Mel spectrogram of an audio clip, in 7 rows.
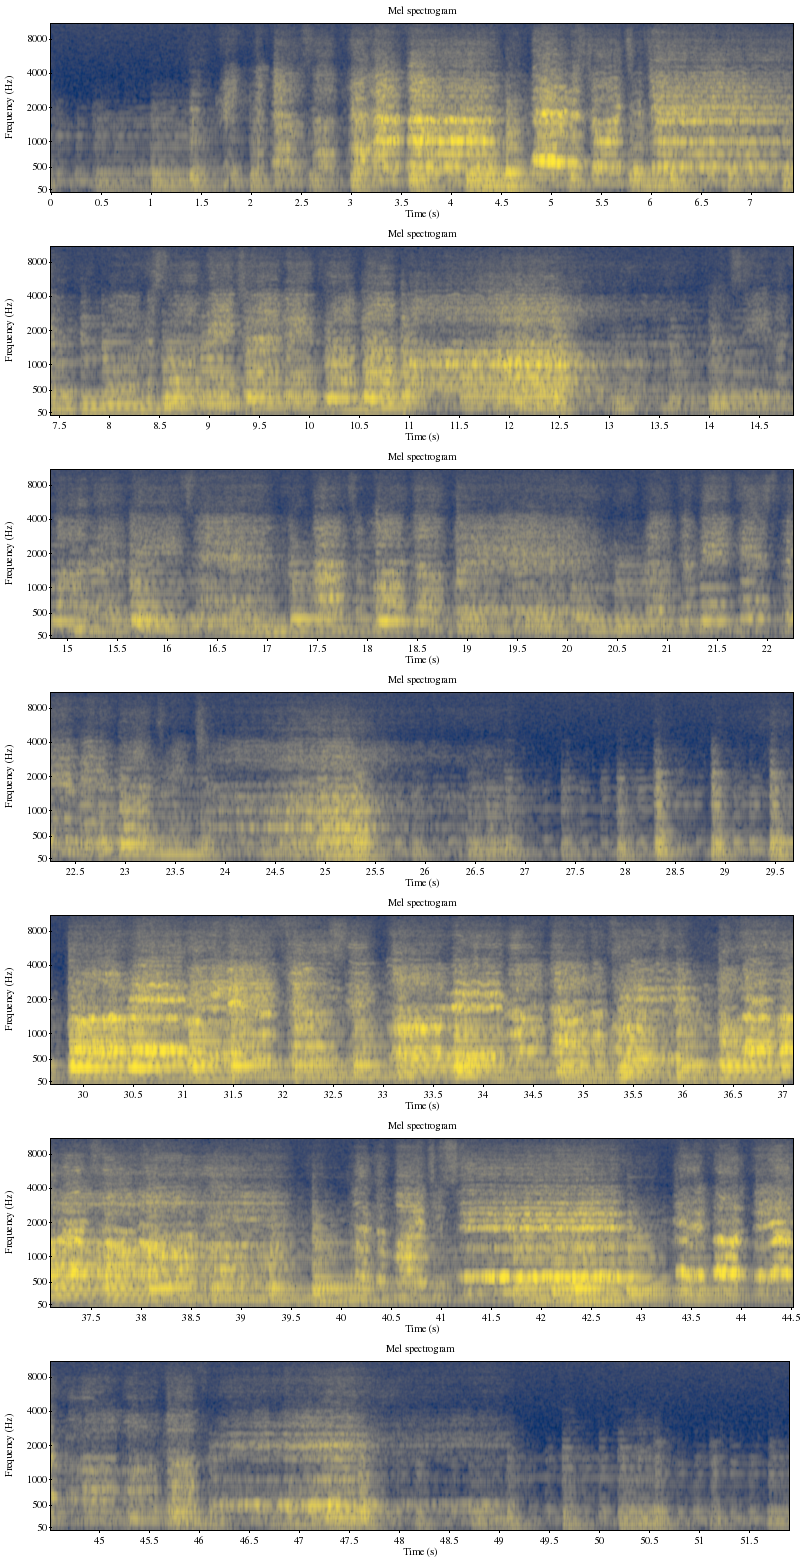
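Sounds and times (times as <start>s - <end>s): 
chorus singing a hymn: 1.3s - 27.6s, 29.5s - 50.4s.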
